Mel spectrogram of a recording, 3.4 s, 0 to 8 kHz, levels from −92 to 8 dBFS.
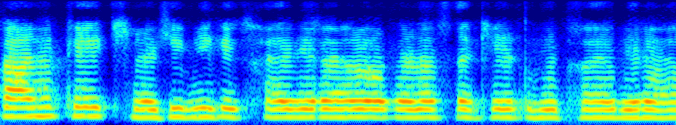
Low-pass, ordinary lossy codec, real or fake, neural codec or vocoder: none; none; fake; codec, 16 kHz, 1 kbps, FreqCodec, smaller model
